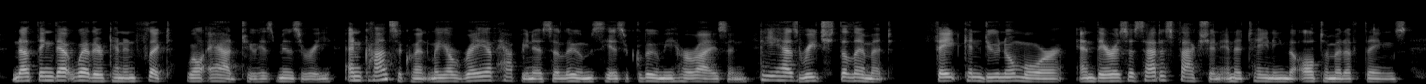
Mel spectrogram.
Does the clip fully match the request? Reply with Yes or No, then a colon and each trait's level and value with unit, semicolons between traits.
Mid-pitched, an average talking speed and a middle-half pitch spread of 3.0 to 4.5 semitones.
Yes: medium, 150 Hz; average, 170 wpm; average, 4.0 semitones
